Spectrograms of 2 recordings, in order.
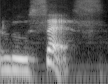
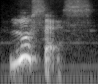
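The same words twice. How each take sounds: First: "luces" misstressed as lu-CES; wrong final stress. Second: "luces" as LU-ces; penultimate stress. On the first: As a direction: punch the last syllable of "luces". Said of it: "I don't say vela". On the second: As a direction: stress the first syllable of "luces". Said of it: "emphasize the second to last syllable". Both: Shown as a demonstration.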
